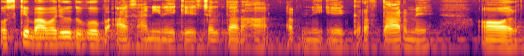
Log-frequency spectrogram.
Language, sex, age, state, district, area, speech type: Urdu, male, 30-45, Uttar Pradesh, Lucknow, urban, spontaneous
